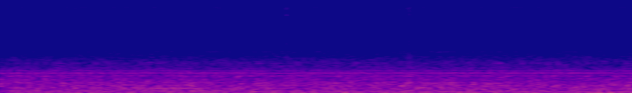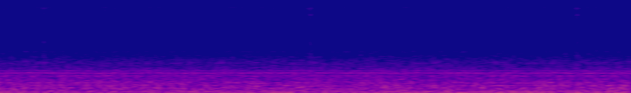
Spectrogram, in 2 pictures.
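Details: Constant heavy rumbling wind-like noise with a faint hum and sparse clicks, and no animal calls.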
